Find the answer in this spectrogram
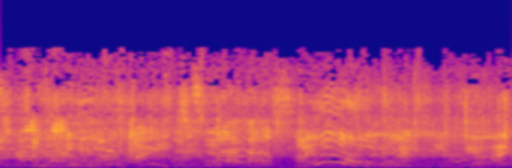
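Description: Several children's voices chattering and calling out over one another, high-pitched and overlapping, with no clear words.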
